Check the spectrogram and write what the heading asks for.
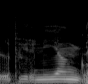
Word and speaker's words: Lupita Nyong'o: How you said that, Lupita Nyong'o. – That's how you say her name.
